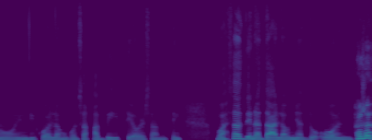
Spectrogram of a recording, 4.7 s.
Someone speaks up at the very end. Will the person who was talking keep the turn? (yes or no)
no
